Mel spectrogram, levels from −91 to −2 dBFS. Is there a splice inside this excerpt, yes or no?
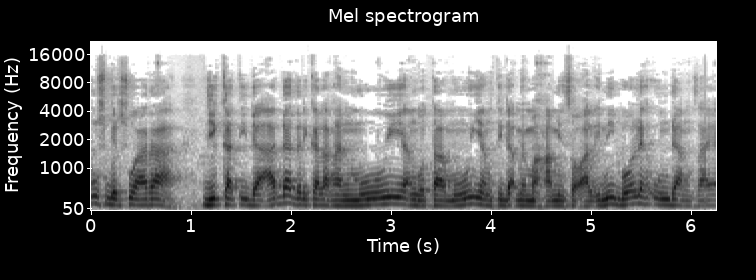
no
